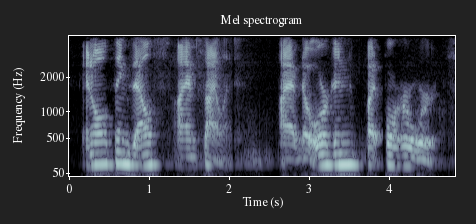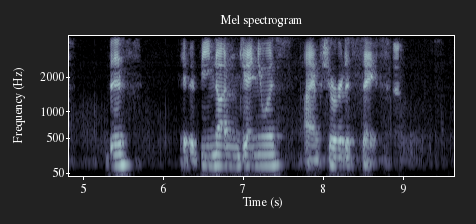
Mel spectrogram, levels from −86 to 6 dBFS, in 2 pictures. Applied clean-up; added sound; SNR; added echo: none; none; none; none.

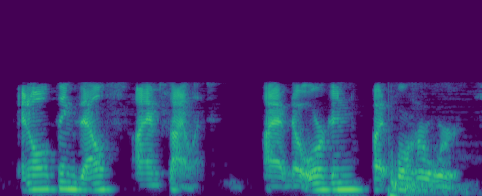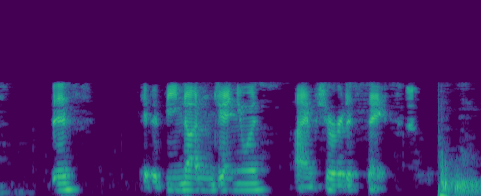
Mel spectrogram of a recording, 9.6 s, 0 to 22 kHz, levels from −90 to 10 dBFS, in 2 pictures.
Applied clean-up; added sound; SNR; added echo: classical method Wiener filter.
